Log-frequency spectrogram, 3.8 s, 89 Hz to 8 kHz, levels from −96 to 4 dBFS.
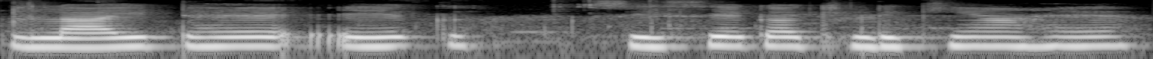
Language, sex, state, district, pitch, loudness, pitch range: Hindi, female, Jharkhand, Deoghar, 240 Hz, -14 LUFS, 235-245 Hz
